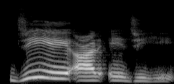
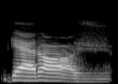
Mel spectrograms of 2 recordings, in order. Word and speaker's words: garage: Normally, Indian pronunciation is prestige. So, just give it a thought, it is prestige. G-A-R-A-G-E, garage, garage.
